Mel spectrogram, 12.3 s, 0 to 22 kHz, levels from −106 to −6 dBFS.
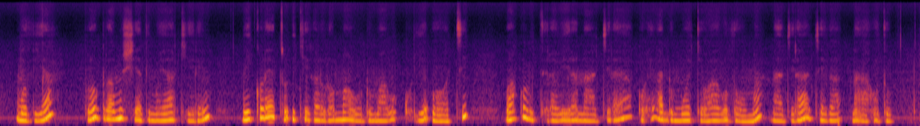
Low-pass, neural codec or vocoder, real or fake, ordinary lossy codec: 19.8 kHz; autoencoder, 48 kHz, 128 numbers a frame, DAC-VAE, trained on Japanese speech; fake; none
